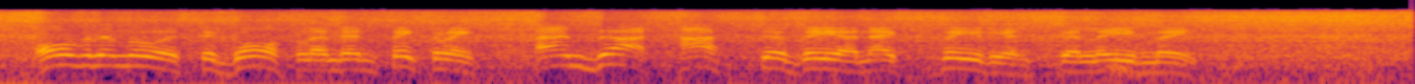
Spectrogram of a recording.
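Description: A man speaks calmly and clearly.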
